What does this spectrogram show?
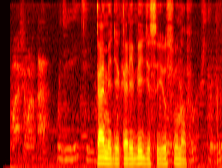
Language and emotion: Russian, neutral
